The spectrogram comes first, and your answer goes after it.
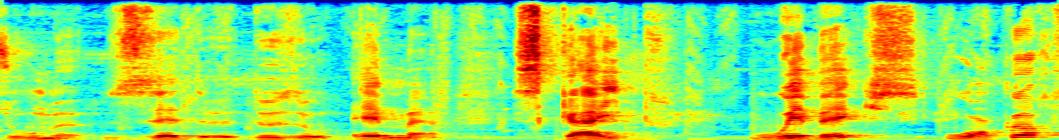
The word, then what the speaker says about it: Zoom: Bien sûr, il existe des outils disponibles en accès libre et gratuit et simple d'utilisation comme Zoom, comme ça se prononce, Zoom, Z2OM, Skype, Webex ou encore Framatalk.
